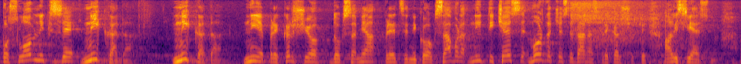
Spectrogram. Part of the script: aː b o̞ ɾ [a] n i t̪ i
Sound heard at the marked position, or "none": a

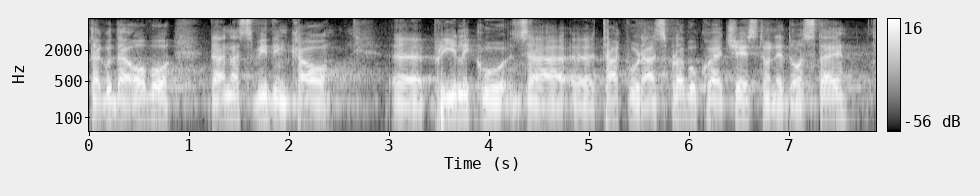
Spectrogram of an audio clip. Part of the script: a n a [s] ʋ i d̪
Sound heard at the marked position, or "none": s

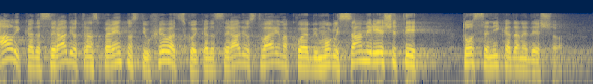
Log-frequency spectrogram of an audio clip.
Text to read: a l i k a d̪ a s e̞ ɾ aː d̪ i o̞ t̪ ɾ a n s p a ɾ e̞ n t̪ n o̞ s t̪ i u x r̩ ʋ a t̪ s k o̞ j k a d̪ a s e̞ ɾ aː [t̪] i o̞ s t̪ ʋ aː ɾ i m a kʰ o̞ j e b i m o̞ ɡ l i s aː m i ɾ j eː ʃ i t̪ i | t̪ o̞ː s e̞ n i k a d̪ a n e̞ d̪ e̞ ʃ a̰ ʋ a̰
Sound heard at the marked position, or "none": d̪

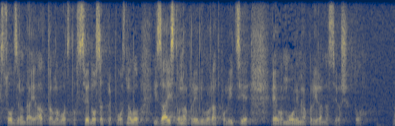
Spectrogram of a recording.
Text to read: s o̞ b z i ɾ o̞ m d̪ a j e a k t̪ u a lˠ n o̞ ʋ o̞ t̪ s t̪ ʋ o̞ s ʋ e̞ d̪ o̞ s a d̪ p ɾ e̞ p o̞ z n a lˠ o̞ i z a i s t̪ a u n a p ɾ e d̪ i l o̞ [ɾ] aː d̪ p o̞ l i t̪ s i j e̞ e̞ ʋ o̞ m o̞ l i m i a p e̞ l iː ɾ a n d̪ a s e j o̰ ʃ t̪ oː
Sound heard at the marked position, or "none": ɾ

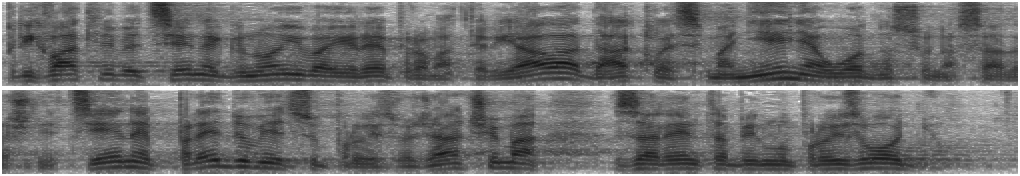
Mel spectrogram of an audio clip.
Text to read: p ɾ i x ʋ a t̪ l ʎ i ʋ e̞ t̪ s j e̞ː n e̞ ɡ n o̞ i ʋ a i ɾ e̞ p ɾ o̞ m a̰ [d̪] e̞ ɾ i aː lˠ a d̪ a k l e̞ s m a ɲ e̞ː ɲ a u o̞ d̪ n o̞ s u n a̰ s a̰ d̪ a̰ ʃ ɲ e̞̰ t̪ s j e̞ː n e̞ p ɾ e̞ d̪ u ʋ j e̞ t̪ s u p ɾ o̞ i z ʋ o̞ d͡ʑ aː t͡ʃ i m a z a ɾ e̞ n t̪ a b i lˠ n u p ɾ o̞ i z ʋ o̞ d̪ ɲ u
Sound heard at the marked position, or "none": t̪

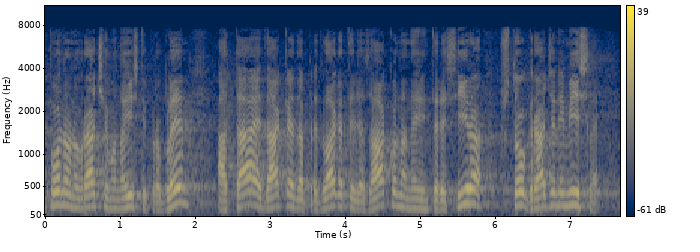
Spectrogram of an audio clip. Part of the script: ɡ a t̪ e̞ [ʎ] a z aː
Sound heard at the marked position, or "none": ʎ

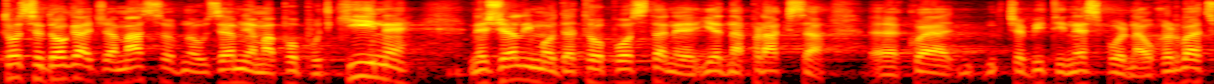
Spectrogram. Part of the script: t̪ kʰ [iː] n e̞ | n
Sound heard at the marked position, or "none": iː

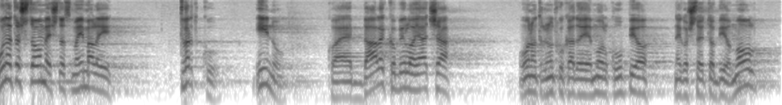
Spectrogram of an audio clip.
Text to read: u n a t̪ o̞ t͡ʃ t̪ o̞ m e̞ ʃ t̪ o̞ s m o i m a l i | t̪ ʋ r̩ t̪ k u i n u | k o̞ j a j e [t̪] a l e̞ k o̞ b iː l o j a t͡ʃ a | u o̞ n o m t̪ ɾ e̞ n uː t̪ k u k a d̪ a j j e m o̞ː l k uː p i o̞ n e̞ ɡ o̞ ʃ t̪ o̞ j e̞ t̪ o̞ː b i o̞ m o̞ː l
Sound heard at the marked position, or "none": d̪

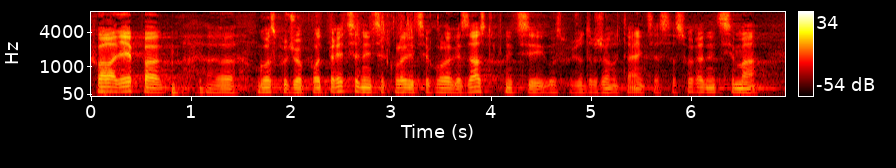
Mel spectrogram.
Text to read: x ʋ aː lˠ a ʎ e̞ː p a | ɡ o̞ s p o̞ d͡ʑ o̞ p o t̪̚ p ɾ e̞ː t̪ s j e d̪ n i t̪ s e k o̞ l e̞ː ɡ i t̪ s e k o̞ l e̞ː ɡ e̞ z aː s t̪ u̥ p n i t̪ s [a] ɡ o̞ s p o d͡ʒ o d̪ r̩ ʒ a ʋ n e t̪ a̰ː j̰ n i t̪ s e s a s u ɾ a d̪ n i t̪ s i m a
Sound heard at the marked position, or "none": i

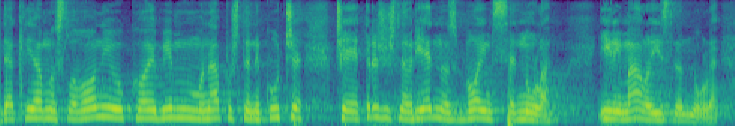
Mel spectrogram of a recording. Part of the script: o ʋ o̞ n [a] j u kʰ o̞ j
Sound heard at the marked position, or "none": i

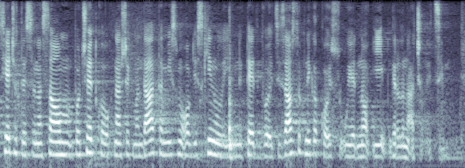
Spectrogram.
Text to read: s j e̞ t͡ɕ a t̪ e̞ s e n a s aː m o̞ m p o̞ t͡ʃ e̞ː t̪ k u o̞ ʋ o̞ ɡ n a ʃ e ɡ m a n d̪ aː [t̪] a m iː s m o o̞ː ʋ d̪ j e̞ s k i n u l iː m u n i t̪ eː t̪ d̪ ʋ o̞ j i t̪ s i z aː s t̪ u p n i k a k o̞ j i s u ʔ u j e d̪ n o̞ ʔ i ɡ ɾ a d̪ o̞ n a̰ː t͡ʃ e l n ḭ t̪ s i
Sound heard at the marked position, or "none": t̪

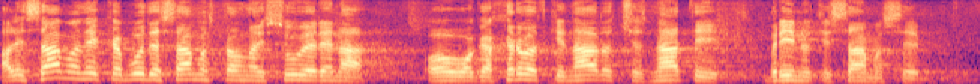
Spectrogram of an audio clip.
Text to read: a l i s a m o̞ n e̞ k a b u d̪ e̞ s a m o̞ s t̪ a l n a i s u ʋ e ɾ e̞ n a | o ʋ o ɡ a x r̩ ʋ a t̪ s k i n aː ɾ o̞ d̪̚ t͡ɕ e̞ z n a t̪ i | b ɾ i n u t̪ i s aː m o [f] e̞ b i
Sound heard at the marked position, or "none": s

